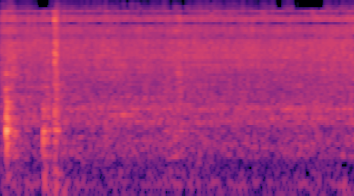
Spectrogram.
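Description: Ackee and mackerel sizzling in a pot, cooked Jamaican style, with a couple of sharp stirring scrapes at the start and then a steady, soft frying hiss.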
